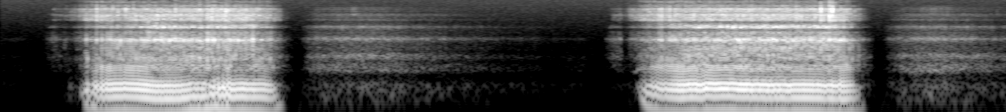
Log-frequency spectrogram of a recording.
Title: SNORING For Rest Relaxation Sleep and White Noise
